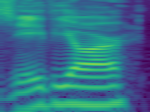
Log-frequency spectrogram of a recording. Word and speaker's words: Xaviar: Now, his name is spelled uniquely, and I've heard his name pronounced as Xaviar, and it also pronounced as Xavier, so I'm going to call him Xavier.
